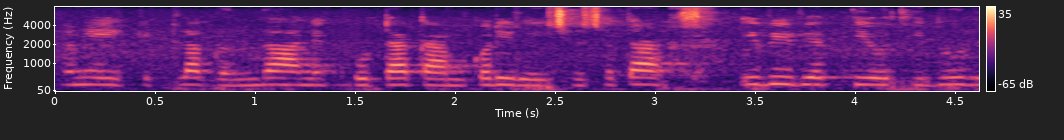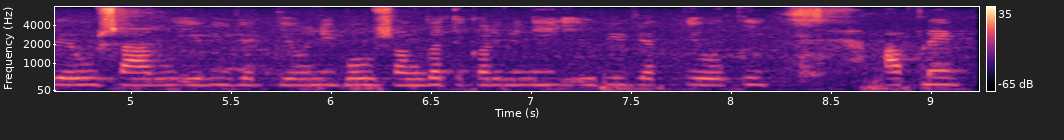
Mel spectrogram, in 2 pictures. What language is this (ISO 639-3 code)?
guj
